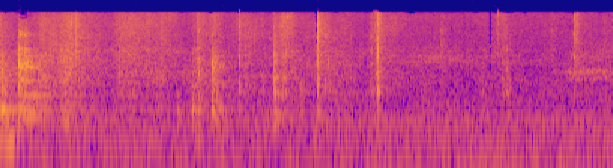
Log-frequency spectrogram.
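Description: A few light clicks and knocks of kitchenware around a stainless steel cooking pot, spread across a few seconds over a faint steady background.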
